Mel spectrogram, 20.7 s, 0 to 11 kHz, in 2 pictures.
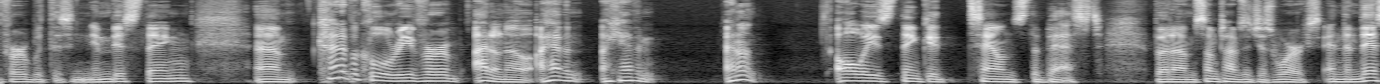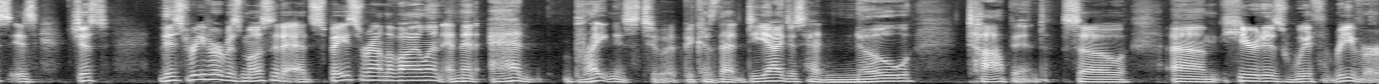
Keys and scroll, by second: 2.5 alt+super+w, 16.2 alt+super+w.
